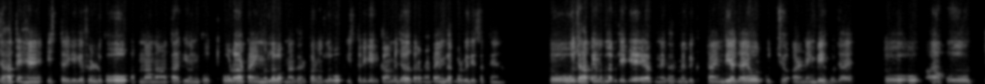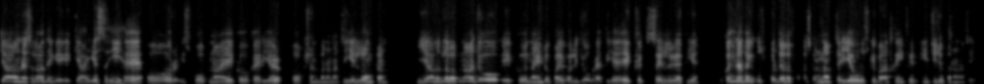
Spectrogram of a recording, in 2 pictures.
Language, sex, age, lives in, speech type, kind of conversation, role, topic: Hindi, male, 35-39, India, conversation, podcast, host, Side hustle shuru karne ka tumhara anubhav kaisa raha?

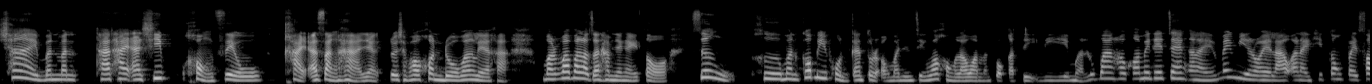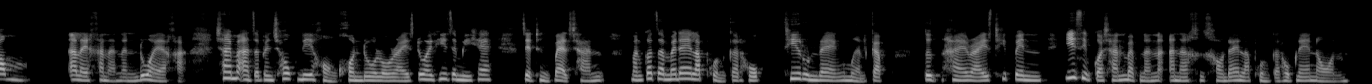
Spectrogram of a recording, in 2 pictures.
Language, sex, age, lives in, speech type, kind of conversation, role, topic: Thai, female, 40-44, Thailand, conversation, unstructured, none, คุณชอบอะไรมากที่สุดเกี่ยวกับงานที่ทำอยู่ตอนนี้?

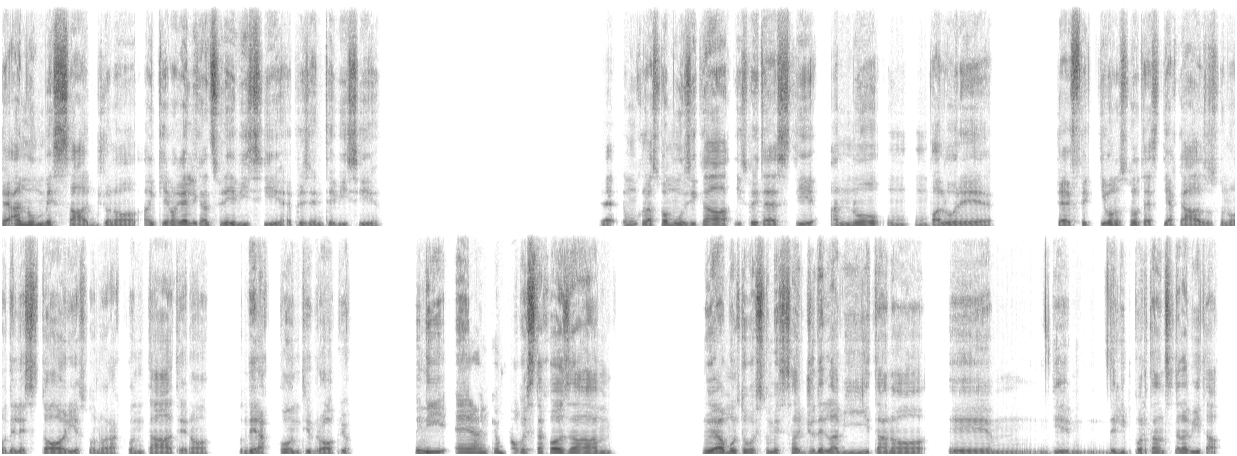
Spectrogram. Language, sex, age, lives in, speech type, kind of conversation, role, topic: Italian, male, 18-19, Italy, conversation, podcast, guest, Mi racconti una scoperta musicale fatta per caso, per esempio in un locale?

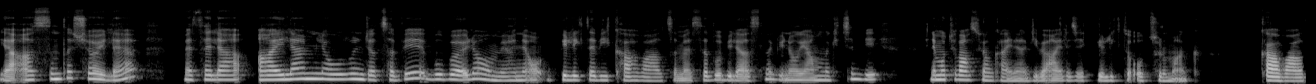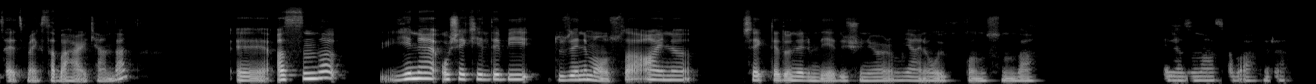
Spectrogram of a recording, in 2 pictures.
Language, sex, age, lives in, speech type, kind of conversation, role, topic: Turkish, female, 20-24, Poland, conversation, advice, user, Aşırı uyuyup sabahları zor uyanmanızın nedenleri neler olabilir?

